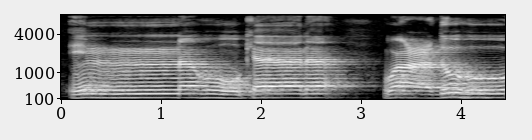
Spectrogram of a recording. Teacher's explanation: ഇന്നഹു നൂൻ മുശദ്ദദ മണിച്ചുകൊണ്ട് ഉച്ചരിക്കുക. ഹായിന് 2 ഹർക്കത്തിൻ്റെ അളവിലുള്ള മദ്ദുസ്സിലത്തി സൂറ എന്ന ദീർഘം നൽകുക.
